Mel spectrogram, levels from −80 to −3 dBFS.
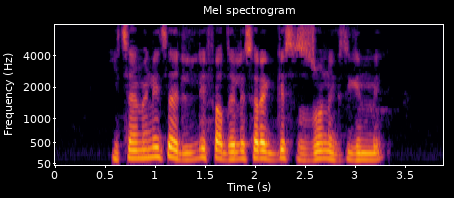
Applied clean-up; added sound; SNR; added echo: none; none; none; none.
